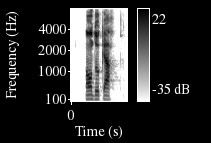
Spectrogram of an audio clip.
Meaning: endocarp
- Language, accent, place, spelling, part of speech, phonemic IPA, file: French, France, Lyon, endocarpe, noun, /ɑ̃.dɔ.kaʁp/, LL-Q150 (fra)-endocarpe.wav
